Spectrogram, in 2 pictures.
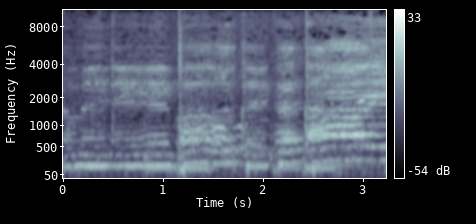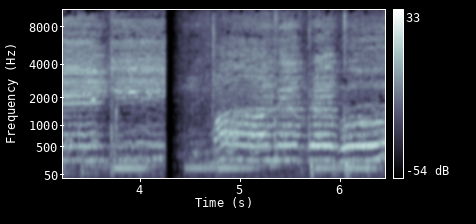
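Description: A congregation singing a hymn together, with hand-clapping keeping time. The singing breaks off in a brief silent gap a little after four seconds in, then carries on.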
